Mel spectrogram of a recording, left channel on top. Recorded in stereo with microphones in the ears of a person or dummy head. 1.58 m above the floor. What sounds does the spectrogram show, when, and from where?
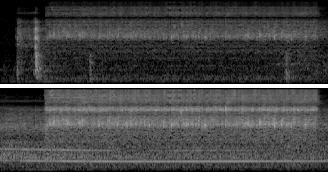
0.4 s a running tap: 35° right (ahead or behind), 0.6 m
